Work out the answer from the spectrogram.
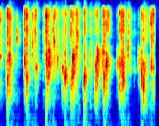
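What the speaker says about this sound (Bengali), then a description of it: "এবার আমরা তুলে দেবো সান্ত্বনা পুরস্কার একটা জোরে করে হাততালি হবে" An audience at a balloon-bursting contest applauds a prize being handed out. About nine crisp, close claps sound in a quick, slightly uneven rhythm, then stop abruptly.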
